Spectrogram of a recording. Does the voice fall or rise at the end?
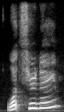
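rises. The voice rises at the end. The listener said it before, and a reminder is needed. "you can adopt a different intonation"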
